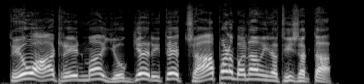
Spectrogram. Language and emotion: Gujarati, angry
